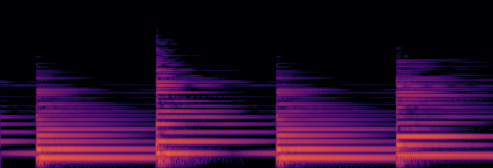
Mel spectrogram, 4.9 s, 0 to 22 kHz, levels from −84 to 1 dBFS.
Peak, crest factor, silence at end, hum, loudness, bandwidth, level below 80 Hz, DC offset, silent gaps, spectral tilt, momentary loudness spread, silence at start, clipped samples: -20 dBFS; 16 dB; 0 s; none; -36 LUFS; 9.2 kHz; -66 dBFS; under 0.1%; none; -7 dB/octave; 8 LU; 0 s; under 0.1%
